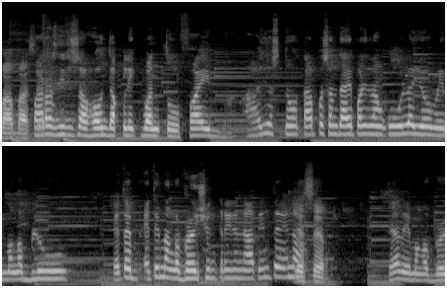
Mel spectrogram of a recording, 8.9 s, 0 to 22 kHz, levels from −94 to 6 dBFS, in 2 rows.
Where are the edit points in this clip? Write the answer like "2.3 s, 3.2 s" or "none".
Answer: none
